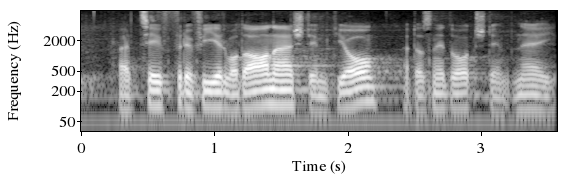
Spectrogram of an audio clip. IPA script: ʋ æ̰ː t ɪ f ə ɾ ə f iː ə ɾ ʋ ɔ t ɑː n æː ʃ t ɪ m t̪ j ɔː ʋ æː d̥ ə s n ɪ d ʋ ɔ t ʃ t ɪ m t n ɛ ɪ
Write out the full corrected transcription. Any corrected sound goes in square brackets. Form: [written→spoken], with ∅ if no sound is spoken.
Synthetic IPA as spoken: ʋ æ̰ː [t→t͡s] ɪ f ə ɾ ə f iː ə ɾ ʋ ɔ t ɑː n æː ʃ t ɪ m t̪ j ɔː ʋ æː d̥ [ə→ɑ] s n ɪ d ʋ ɔ t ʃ t ɪ m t n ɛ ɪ

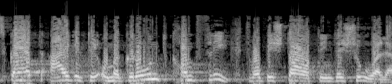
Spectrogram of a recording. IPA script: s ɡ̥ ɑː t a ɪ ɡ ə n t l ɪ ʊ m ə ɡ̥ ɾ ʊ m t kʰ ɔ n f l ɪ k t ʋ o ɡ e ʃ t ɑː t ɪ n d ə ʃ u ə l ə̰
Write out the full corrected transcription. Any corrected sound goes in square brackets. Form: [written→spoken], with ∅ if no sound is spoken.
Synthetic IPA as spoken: s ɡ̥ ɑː t a ɪ ɡ ə n t l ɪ ʊ m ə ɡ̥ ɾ ʊ [m→n] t kʰ ɔ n f l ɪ k t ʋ o [ɡ→b] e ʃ t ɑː t ɪ n d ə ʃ u ə l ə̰

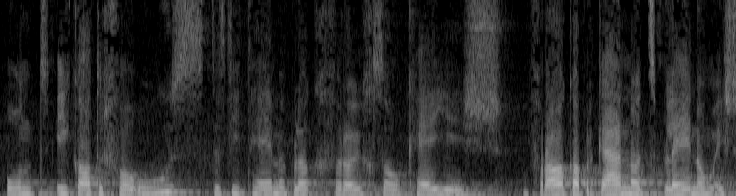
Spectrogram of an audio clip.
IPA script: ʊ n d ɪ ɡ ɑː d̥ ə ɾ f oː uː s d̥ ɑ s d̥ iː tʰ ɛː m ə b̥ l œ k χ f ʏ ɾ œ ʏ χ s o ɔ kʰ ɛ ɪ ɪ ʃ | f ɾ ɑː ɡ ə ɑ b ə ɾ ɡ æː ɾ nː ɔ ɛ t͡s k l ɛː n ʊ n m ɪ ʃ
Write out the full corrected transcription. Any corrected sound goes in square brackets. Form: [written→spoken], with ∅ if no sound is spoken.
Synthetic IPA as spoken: ʊ n d ɪ ɡ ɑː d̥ ə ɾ f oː uː s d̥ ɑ s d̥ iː tʰ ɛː m ə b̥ l œ k χ f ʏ ɾ œ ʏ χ s o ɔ kʰ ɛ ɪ ɪ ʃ | f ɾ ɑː ɡ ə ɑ b ə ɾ ɡ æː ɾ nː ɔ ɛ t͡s [k→p] l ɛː n ʊ [n→∅] m ɪ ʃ

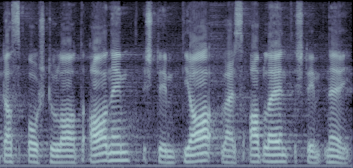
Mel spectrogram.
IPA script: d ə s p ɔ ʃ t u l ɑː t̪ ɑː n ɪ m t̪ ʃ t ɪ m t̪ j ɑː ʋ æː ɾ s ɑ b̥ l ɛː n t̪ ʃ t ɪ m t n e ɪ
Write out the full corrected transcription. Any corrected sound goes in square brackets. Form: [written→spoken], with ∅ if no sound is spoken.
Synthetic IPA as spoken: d [ə→ɑ] s p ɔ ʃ t u l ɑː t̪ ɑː n ɪ m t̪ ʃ t ɪ m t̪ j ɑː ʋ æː ɾ s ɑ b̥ l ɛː n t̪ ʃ t ɪ m t n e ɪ

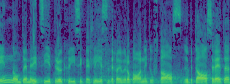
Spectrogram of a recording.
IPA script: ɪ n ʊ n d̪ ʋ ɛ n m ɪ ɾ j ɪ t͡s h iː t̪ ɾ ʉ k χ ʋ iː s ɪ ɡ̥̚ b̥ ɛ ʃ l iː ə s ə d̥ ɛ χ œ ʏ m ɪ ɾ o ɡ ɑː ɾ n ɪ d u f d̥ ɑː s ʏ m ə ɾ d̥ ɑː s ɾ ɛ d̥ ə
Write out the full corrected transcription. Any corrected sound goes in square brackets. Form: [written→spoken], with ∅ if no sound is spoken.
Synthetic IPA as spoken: ɪ n ʊ n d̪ ʋ ɛ n m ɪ ɾ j ɪ t͡s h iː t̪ ɾ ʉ k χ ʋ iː s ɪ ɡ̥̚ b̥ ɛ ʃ l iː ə s ə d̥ ɛ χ œ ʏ m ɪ ɾ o ɡ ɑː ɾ n ɪ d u f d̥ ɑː s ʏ [m→b] ə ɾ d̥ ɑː s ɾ ɛ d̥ ə

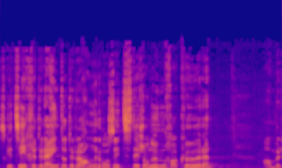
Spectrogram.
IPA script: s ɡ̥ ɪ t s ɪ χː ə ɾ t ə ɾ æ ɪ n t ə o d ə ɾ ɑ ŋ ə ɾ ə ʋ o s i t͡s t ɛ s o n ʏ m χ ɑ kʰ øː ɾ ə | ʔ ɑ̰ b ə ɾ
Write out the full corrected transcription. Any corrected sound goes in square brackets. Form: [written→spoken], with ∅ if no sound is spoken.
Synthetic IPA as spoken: s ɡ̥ ɪ t s ɪ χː ə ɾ [t→d] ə ɾ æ ɪ n t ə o d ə ɾ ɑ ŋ ə ɾ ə ʋ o s [i→ɪ] t͡s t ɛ [s→ʃ] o n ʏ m χ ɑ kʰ øː ɾ ə | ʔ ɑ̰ b ə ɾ

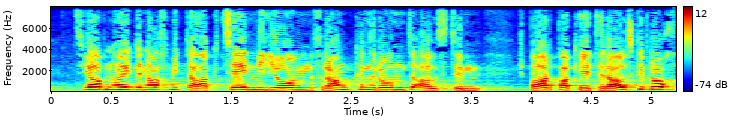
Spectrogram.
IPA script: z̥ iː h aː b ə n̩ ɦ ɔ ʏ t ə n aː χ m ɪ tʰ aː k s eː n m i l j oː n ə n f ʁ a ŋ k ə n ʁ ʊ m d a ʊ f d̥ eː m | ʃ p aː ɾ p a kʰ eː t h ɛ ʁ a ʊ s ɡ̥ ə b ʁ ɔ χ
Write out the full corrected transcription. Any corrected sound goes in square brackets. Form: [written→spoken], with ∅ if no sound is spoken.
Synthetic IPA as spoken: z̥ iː h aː b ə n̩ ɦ ɔ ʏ t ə n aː χ m ɪ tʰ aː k [s→t͡s] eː n m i l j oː n ə n f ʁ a ŋ k ə n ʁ ʊ [m→n] d a ʊ [f→s] d̥ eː m | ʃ p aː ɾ p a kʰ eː t h ɛ ʁ a ʊ s ɡ̥ ə b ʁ ɔ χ

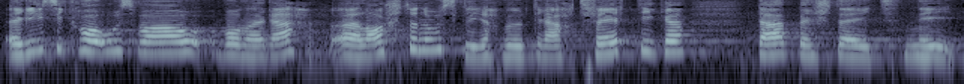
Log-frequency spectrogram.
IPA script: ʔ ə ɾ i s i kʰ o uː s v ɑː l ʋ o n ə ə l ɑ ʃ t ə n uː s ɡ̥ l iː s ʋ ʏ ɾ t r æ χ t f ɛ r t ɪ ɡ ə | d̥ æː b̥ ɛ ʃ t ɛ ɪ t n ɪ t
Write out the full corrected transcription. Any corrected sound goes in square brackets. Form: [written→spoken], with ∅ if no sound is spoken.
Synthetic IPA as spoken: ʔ ə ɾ i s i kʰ o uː s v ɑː l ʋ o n ə ə l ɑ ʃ t ə n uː s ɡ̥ l iː [s→χ] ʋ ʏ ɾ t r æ χ t f ɛ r t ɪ ɡ ə | d̥ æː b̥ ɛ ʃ t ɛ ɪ t n ɪ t

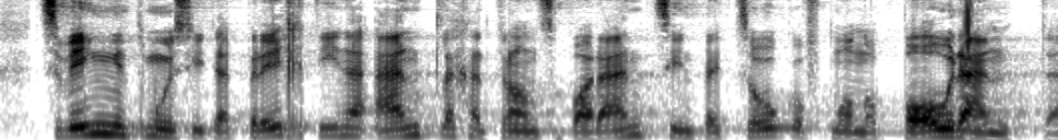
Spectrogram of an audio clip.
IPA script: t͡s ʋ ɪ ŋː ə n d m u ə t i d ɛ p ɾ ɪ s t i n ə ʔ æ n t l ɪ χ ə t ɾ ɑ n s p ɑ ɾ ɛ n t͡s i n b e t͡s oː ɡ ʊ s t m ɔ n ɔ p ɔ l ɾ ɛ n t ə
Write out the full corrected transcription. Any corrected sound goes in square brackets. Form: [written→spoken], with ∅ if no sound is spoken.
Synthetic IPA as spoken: t͡s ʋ ɪ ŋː ə n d m u ə [t→s] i d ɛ p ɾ ɪ [s→χ] t i n ə ʔ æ n t l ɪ χ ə t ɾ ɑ n s p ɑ ɾ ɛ n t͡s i n b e t͡s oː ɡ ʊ [s→f] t m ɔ n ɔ p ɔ l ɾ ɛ n t ə

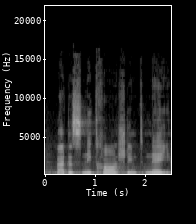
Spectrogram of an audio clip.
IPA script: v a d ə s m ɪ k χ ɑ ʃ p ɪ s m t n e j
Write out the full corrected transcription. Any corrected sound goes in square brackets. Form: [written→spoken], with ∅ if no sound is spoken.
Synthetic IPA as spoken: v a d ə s [m→n] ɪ [k→t] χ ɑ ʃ [p→t] ɪ [s→∅] m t n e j

